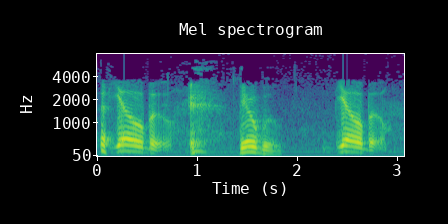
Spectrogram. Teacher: It's basically two syllables, where the first syllable is kind of one and a half syllables.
